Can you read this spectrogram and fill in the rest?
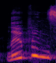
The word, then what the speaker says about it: Lupin: Lupin sounds like, like loopy. Like, I'm Lupin. – Lupin. – I'm Lupin. Yeah. Today. I'm just Lupin. – I'm Lupin, man. So I will always pronounce it as Lupin.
